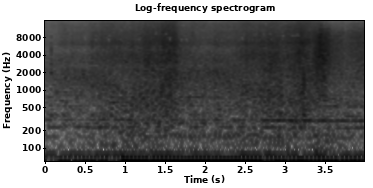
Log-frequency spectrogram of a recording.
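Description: Sea waves wash steadily around a ship on open water in the video game Guild Wars 2, a constant rushing surf with a deep rumbling bed and soft wind, no voices.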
